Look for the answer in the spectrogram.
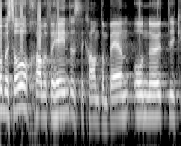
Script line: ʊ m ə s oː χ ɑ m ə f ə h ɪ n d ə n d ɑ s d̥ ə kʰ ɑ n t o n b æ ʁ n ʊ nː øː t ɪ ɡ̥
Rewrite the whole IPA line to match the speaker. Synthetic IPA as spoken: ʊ m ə s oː χ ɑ m ə f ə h ɪ n d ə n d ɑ s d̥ ə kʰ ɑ n t o n b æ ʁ n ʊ nː øː t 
